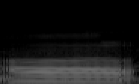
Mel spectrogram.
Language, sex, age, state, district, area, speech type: Maithili, female, 18-30, Bihar, Muzaffarpur, rural, spontaneous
